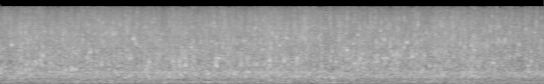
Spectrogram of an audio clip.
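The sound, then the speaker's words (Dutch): Water streams and trickles steadily throughout, a continuous babbling flow with no pauses and no voices. “Achter elkaar stromen ze naar de sloot. Door de sloot gaan ze naar de rivier en stromen harder en steeds harder tot ze in zee komen.”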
